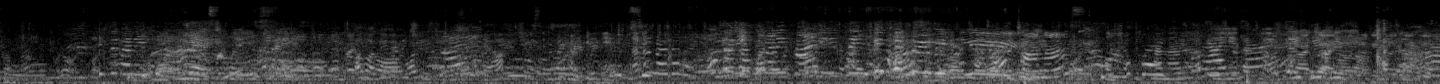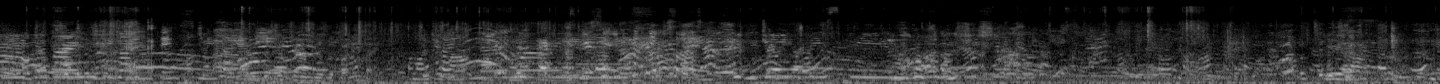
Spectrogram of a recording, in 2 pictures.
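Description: A woman talks cheerfully with the children.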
